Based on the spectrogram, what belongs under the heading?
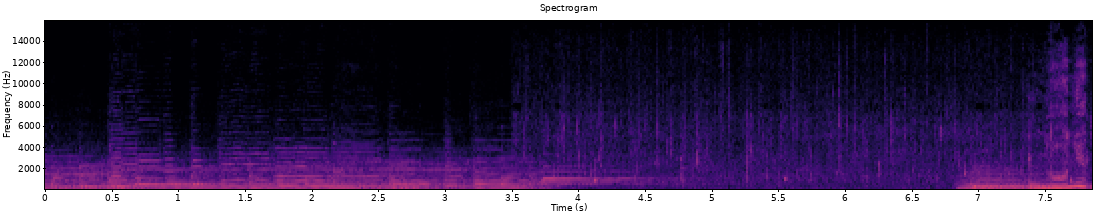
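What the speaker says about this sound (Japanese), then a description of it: "何これ、雨漏り？" Rain in Blue Reflection: Second Light, soft pattering and drips from a leaking roof over tonal game music that fades out partway, leaving the steady patter before the music returns.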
